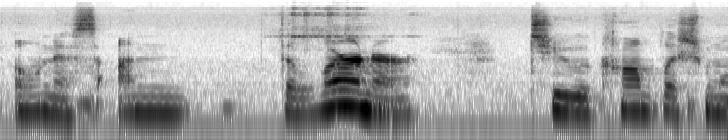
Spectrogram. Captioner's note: bell jingling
